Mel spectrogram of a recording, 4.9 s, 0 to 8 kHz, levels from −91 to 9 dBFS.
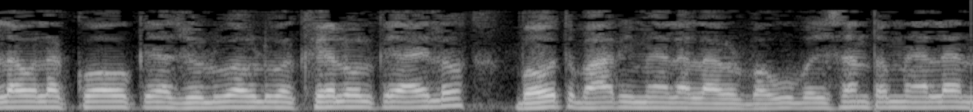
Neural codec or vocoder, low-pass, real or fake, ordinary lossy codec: codec, 16 kHz in and 24 kHz out, 1 kbps, XY-Tokenizer; 7.2 kHz; fake; MP3, 24 kbps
